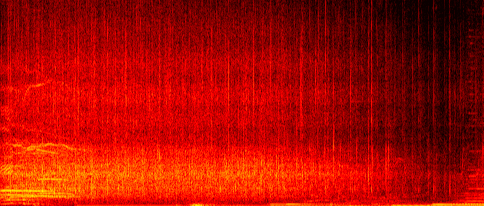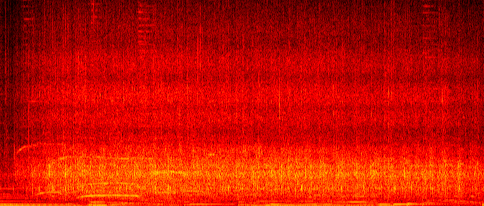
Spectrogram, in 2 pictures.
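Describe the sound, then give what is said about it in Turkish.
Sustained audience applause as a singer is called onto the stage, dense and steady for the whole stretch, with a slight dip midway before swelling again; a few brief musical tones sound underneath. “Bir arkadaşımızı daha sahneye çağırmak istiyorum. Alkışınıza ….”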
